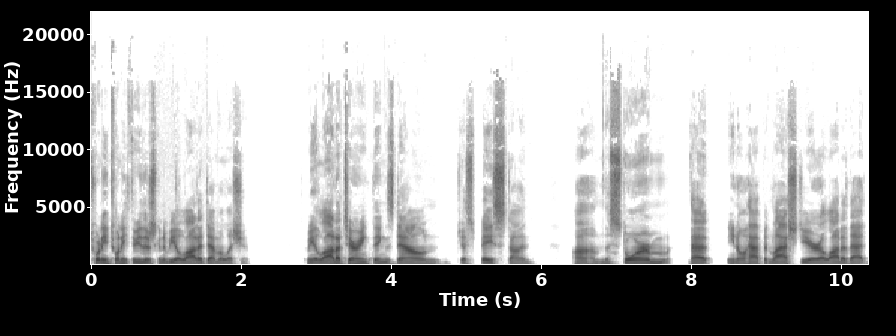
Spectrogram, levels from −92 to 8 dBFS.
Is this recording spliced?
no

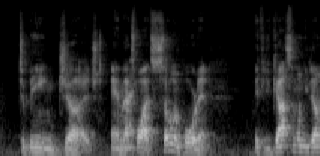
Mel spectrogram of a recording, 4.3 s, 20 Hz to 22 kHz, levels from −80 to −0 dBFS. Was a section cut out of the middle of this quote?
no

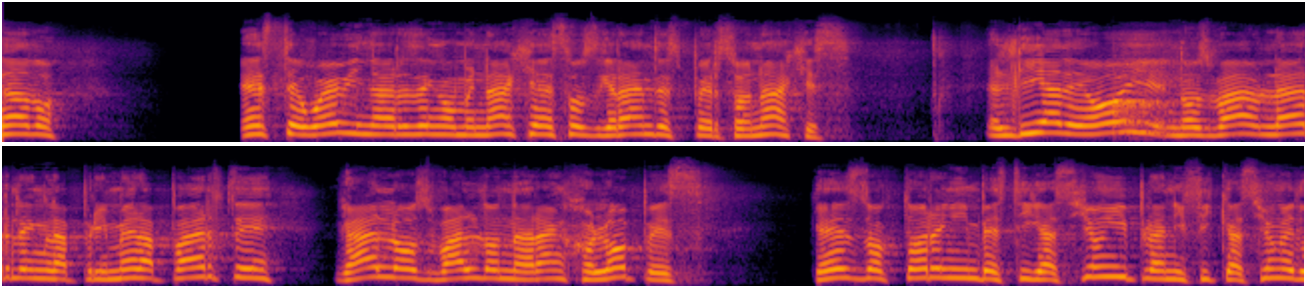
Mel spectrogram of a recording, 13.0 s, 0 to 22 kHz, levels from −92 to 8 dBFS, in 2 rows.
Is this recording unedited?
yes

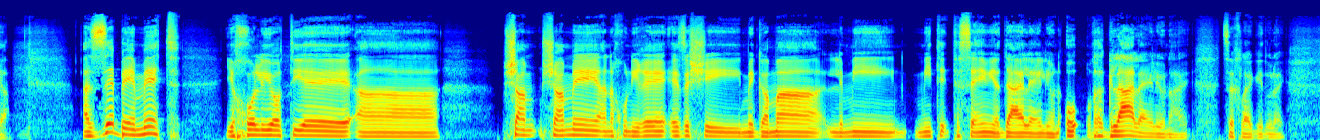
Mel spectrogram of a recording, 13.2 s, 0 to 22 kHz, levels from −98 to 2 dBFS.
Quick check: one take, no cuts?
yes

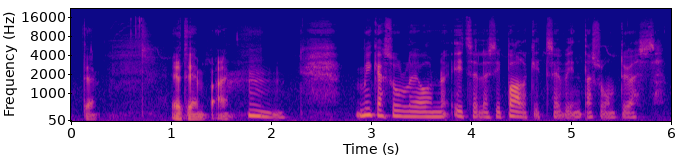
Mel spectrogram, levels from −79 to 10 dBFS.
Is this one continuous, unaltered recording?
yes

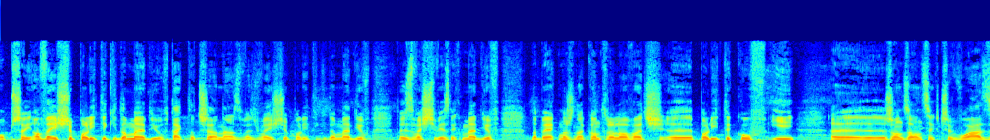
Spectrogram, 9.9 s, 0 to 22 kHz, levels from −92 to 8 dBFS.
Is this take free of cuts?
no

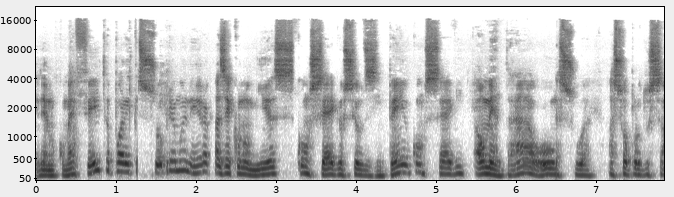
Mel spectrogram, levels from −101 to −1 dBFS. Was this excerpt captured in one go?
no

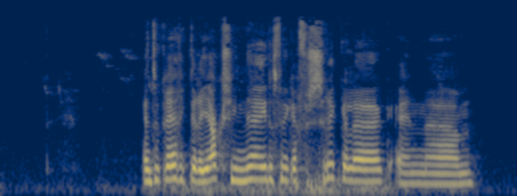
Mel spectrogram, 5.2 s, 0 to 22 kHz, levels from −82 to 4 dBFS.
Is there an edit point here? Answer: no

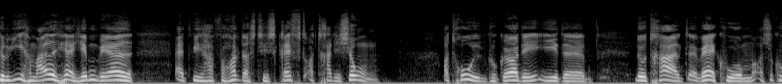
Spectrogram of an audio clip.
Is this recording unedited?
yes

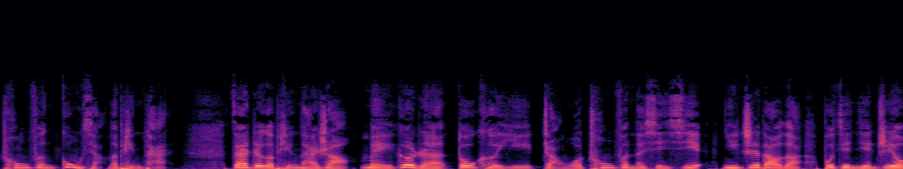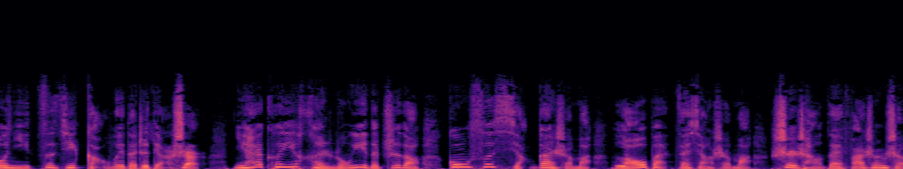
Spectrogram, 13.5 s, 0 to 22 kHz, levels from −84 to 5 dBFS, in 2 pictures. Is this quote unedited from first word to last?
no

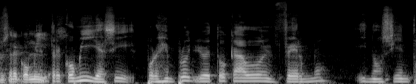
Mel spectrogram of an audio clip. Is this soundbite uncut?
no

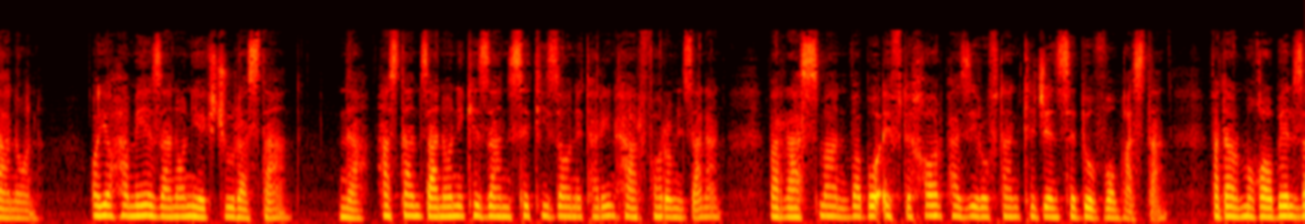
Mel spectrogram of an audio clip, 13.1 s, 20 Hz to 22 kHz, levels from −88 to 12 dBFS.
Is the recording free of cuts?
no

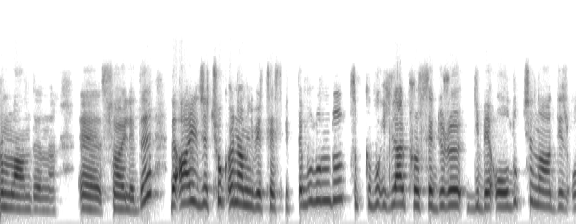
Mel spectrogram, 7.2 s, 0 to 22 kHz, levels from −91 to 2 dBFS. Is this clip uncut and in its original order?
yes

